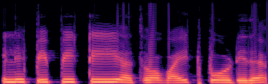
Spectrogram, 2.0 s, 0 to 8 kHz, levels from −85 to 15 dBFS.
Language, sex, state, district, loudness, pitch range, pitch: Kannada, female, Karnataka, Shimoga, -11 LUFS, 205-240 Hz, 215 Hz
